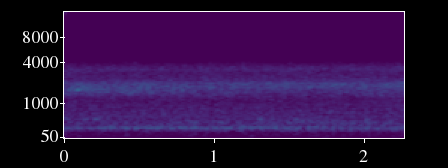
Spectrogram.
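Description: Faint steady hiss with a low hum: the recording's background noise.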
